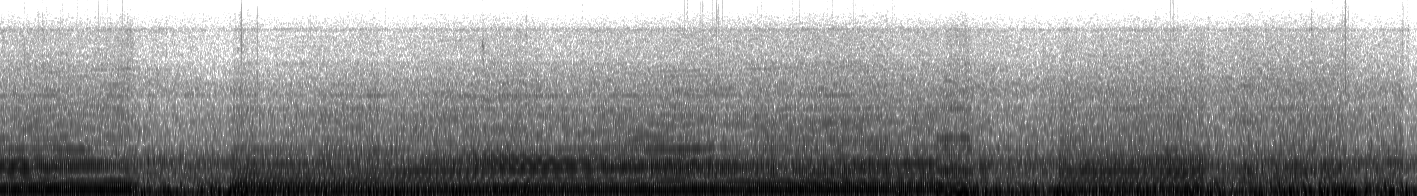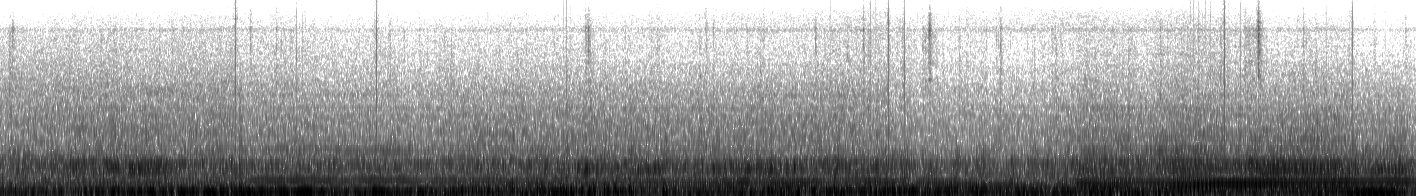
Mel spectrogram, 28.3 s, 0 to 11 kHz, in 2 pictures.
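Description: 2007 Corvette C6's 6.0-litre LS2 V8 heard from inside the cabin under hard acceleration on track, rising in pitch through the gears with upshifts about a second in and around ten seconds in. It then runs steadier for a while and climbs again near the end.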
